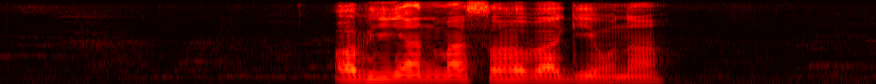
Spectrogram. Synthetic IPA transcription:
ʌbʱijanmasʌɦʌbʱaɡiɦunʌ

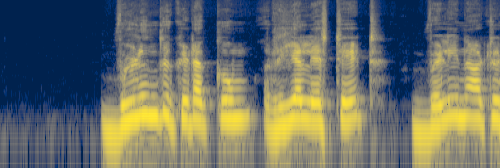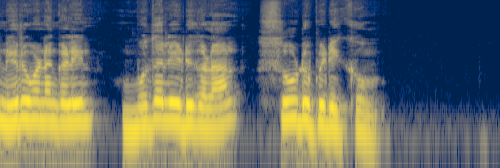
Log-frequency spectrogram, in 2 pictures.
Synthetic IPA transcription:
ʋɪɻɯnd̪ɯkɪɽɐkːɯmɾɪjɐlɛsʈeːʈ | ʋɛɭɪnaːʈːɯnɪɾɯʋɐɳɐŋɡɐɭɪn | mʊðɐliːɽɯɣɐɭaːl | suːɽɯpɪɽɪkːɯm

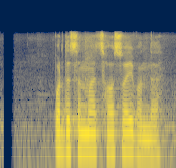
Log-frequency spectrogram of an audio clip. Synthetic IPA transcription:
prʌd̪ʌrsʌnmat͡sʰʌsʌjbʱʌnd̪a

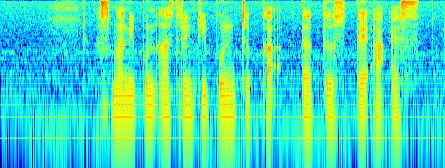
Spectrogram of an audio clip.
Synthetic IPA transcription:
ʔasmanipʊnʔa̰sɾɪŋd̪̥i̤pʊnt͡ʃəka̰ʔd̪̥ä̤d̪̥ɔ̤st̪eʔa̰ʔɛs

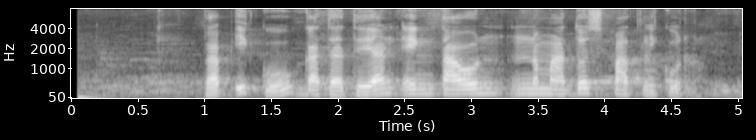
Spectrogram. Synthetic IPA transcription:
b̥ä̤p̚ʔikukad̪̥a̤d̪̥e̤anɪŋt̪aʊnnəmat̪ʊspat̪likʊr

